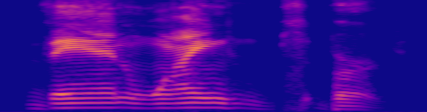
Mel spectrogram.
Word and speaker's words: Vanwynsberghe: We are on air with Marsha Vanwynsberghe.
